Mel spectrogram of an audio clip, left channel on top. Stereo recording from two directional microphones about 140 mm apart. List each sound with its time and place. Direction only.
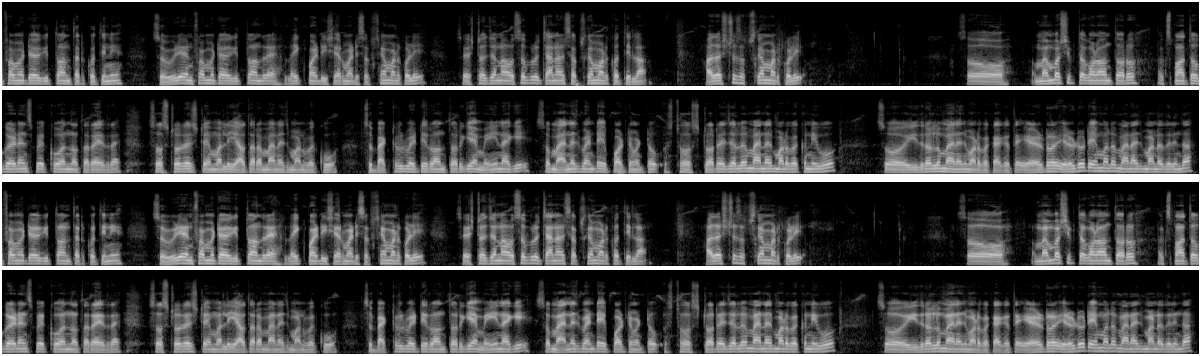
0.0 s speech: 30° left (ahead or behind)
1.5 s speech: 20° left (ahead or behind)
9.6 s speech: 20° left (ahead or behind); by 23.9 s 40° left (ahead or behind)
